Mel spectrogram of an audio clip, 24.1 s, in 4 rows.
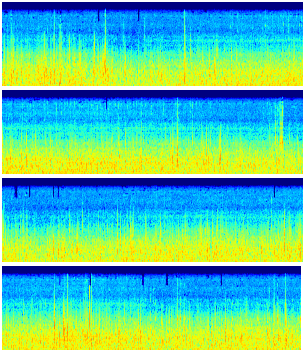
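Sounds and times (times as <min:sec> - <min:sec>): vehicle engine running: 0:00.0 - 0:24.0
wind buffeting microphone: 0:00.0 - 0:24.0.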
